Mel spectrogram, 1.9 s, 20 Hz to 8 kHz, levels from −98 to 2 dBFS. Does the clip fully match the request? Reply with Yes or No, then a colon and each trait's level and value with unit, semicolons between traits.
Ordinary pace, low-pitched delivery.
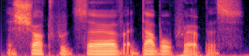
No: fast, 225 wpm; low, 105 Hz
